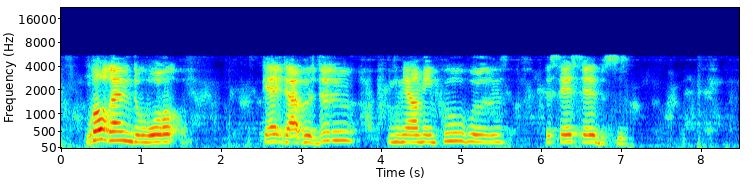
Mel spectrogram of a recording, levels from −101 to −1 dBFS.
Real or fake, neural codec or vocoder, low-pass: fake; codec, 16 kHz in and 24 kHz out, 0.8 kbps, FocalCodec, streaming, 65536 codes; 5.4 kHz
